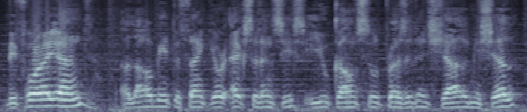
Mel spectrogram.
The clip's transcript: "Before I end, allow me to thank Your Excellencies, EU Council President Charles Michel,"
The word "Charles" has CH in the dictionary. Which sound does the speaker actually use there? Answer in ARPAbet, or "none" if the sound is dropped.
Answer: SH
